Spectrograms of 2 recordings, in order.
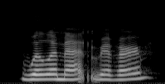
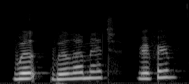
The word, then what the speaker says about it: Willamette: The tunnels connected the city's oldest buildings with the, I might pronounce this wrong, Willamette River. Willamette? Not quite. – Okay. – Willamette River, so that goods could be brought in from the ships to the city center.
